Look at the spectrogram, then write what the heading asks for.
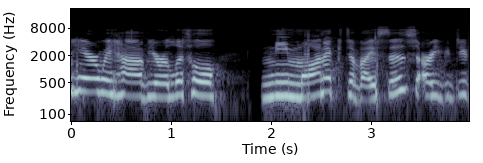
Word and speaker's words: mnemonic: we have your little mnemonic devices are you do you guys know the word mnemonic mnemonic is to do with memory it's got a silent m at the beginning because of course we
